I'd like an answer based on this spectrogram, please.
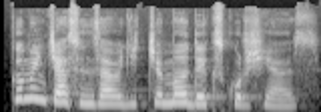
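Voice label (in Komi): кымын часын заводитчӧ мӧд экскурсияыс, Komi, female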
